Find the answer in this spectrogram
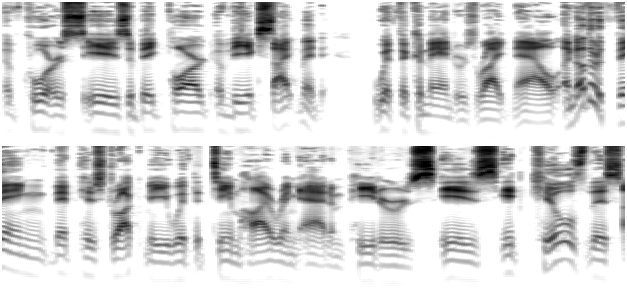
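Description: A man hosting a sports podcast, offering conversational analysis in deliberate, emphatic, structured phrases. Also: low voice, fairly bright tone, no room sound, clean studio sound.

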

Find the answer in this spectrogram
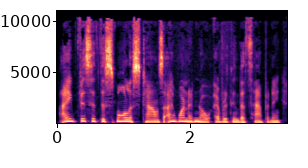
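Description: A woman's voice: lowish voice, fairly quick, dark tone, no room sound, studio quality. An older woman chef from Istria with an Italian accent, telling her story in a radio interview, with many fillers. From Istria, Italy/Croatia. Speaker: chef, guest.

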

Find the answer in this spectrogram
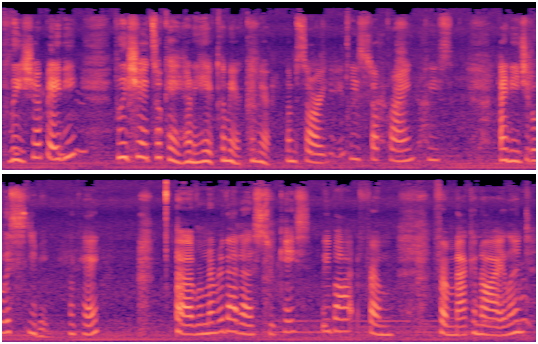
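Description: A woman's voice: on the high side, brisk, slight background noise, natural voice. An actress playing an anxious, protective mother in an audio drama, urgent and prone to stammer and repeat herself. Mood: urgent soothing. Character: anxious, fiercely protective mother of a young girl. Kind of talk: immersive audio drama acting.

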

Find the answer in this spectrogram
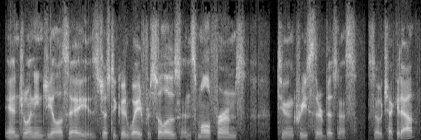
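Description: A man's voice: lowish voice, gravelly, sharp tone. A man hosting an interview teleconference, reading a sponsor note and then chatting loosely with fillers. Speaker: podcast host. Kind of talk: interview host, reads sponsor intro. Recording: dull dry teleconference audio.

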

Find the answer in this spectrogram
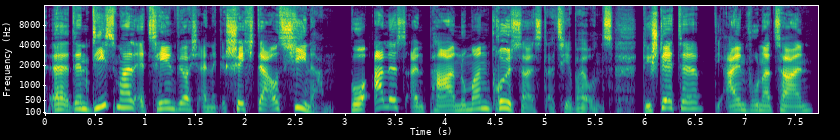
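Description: Bright, higher-pitched man, lively delivery. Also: normal speed, few pauses, dry recording, clean studio sound. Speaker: podcast co-host. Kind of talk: casual scripted podcast chat for young listeners.

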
